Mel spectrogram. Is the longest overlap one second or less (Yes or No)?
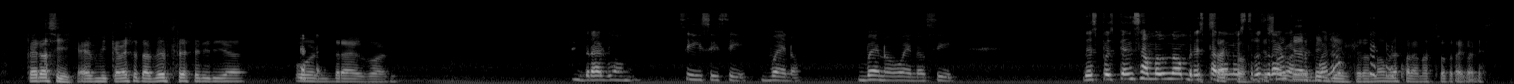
No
